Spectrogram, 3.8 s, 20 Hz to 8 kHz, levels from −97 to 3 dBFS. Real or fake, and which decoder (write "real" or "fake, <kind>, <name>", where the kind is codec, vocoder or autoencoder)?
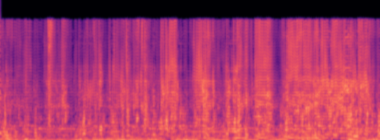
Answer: fake, vocoder, BigVGAN v2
